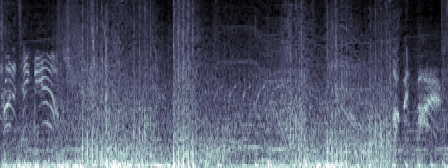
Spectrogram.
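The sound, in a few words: gunfire from a Batman video game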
